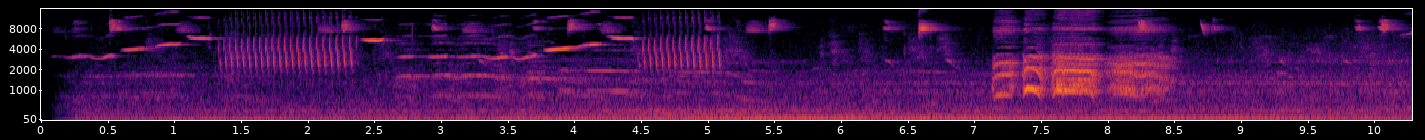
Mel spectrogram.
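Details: Trained canary singing a silvery whistled 'silvado' cut: scattered high whistled notes and rising slides, two dense buzzy rolls near the start, then a bright trilled burst late in the phrase, over a low indoor hum.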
